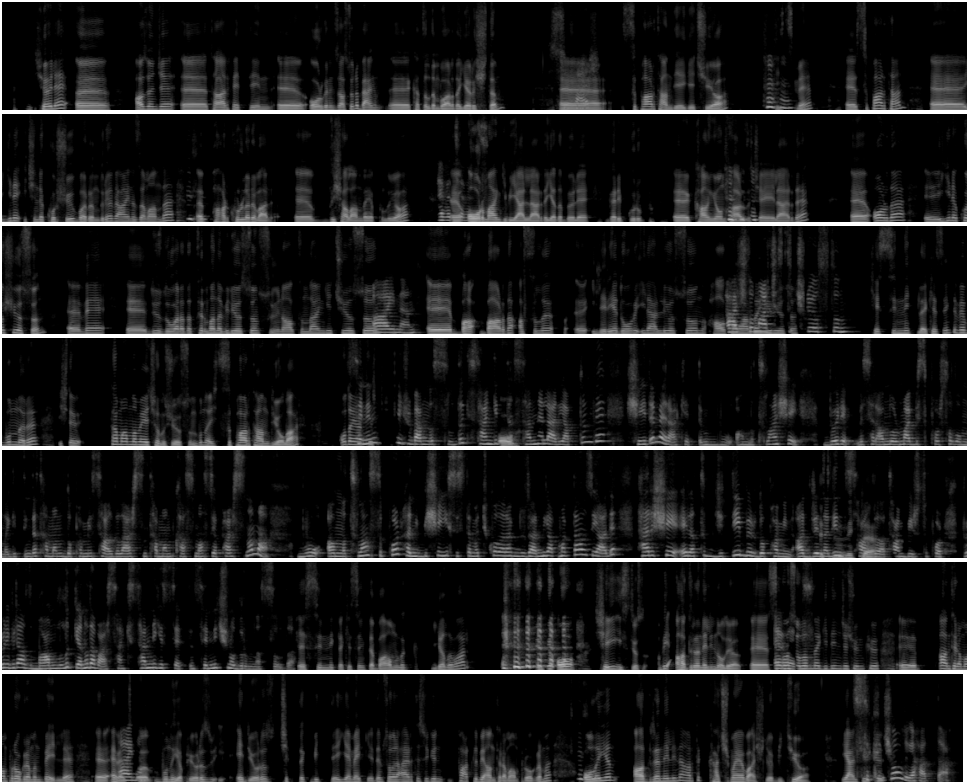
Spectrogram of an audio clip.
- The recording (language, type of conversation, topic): Turkish, podcast, Yeni bir hobiye nasıl başlarsınız?
- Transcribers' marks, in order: other background noise; chuckle; laugh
